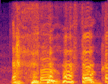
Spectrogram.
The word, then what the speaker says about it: folk: Yeah, we don't pronounce folk. The L.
